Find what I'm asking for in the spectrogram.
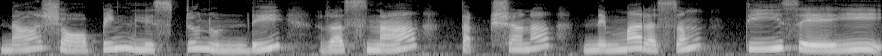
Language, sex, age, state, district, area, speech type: Telugu, female, 18-30, Andhra Pradesh, West Godavari, rural, read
